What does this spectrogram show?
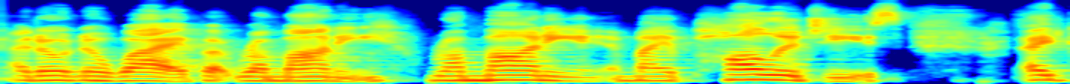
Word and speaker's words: Ramani: saying I guess I think I kept saying Remini I don't know why but Romani Romani and my apologies I'd go back and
